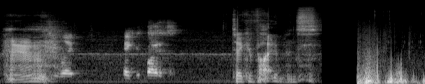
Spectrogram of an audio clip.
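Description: A young man speaks with animation through a small speaker.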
